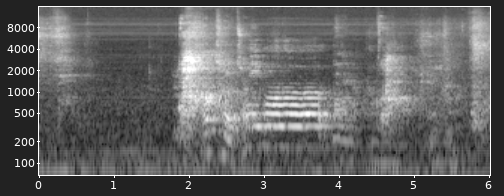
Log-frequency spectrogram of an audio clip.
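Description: Men straining through a heavy set of barbell curls, giving effortful groans that start about two seconds in. One long, steady groan is held just past the middle, followed by fainter straining sounds.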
